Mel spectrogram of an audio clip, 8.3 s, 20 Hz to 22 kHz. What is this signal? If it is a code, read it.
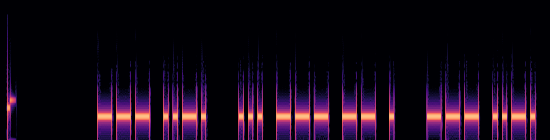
Morse code, heard as a keyed tone, about 17 wpm, 700 Hz. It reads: OF SOME OF
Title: Sets of 4 Words 17wpm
